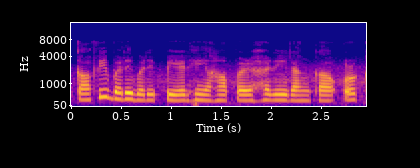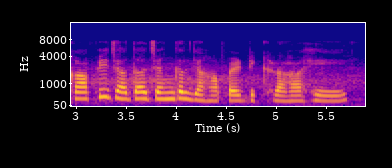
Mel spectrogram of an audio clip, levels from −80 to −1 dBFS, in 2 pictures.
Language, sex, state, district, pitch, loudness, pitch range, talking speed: Hindi, female, Arunachal Pradesh, Lower Dibang Valley, 215 Hz, -16 LUFS, 205-260 Hz, 195 wpm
